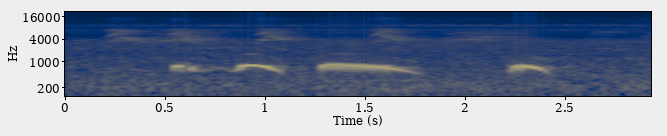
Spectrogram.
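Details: Calling to a companion, a spotted dove gives a quick double stutter, a rounded coo and a long falling coo, then begins again with another short coo. The notes are low and soft, in a quiet setting.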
